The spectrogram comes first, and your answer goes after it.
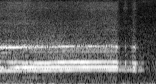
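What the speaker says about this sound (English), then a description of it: "a teeny tiny steam railway." A tiny steam railway engine at Dungeness sounds its steam whistle, a loud, steady multi-tone blast held for about a second and a half before cutting off, followed by a couple of faint trailing hisses.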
